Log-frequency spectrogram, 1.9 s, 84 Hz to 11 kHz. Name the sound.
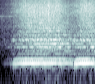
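Southern 630 steam locomotive whistle in video game Trainz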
